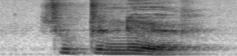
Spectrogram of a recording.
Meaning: pimp, souteneur
- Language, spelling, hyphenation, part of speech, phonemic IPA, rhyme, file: Dutch, souteneur, sou‧te‧neur, noun, /ˌsu.tɛˈnøːr/, -øːr, Nl-souteneur.ogg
